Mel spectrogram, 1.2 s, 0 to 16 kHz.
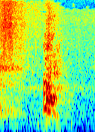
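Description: A single short dog bark from the Final Fantasy 16 video game, brief and fairly faint against quiet game ambience.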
